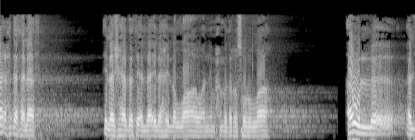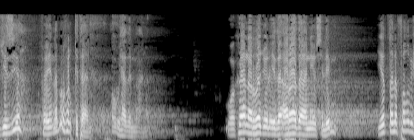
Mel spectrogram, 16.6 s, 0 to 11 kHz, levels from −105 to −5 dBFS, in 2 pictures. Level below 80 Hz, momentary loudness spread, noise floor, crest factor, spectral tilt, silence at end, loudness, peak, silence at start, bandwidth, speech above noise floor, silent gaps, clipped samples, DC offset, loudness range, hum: -52 dBFS; 23 LU; -79 dBFS; 12 dB; -5.5 dB/octave; 0 s; -19 LUFS; -8 dBFS; 0 s; 8 kHz; 60 dB; 6.77-6.88 s; under 0.1%; under 0.1%; 7 LU; none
